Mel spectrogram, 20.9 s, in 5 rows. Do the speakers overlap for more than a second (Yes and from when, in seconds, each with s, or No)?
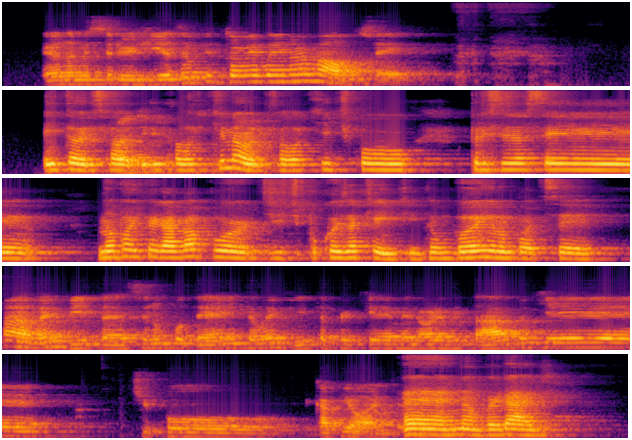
No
